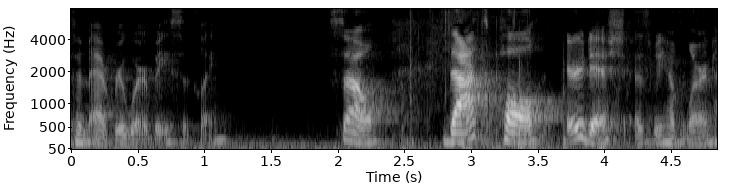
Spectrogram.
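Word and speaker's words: Paul Erdős: be pictures of him everywhere basically so that's paul airdish as we have learned how to pronounce and now you're gonna answer the questions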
